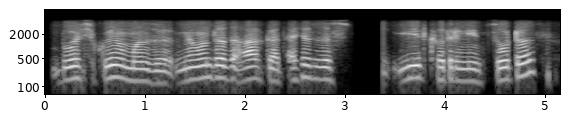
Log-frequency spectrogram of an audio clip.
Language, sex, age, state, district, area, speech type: Kashmiri, male, 30-45, Jammu and Kashmir, Bandipora, rural, conversation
